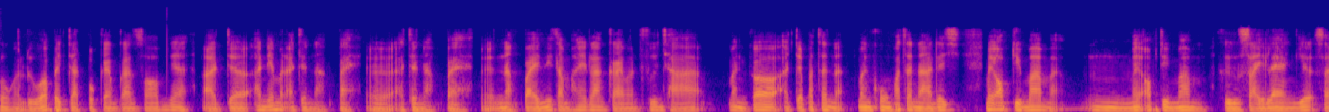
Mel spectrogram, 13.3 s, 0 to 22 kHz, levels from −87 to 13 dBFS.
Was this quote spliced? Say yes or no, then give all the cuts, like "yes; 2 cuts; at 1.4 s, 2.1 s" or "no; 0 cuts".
yes; 2 cuts; at 9.8 s, 12.1 s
